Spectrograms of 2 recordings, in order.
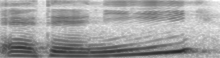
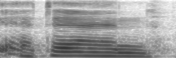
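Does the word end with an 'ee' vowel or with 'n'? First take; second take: ee vowel; n. First: The word ends with a long 'ee' vowel. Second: The word ends on the 'n' sound.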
